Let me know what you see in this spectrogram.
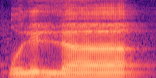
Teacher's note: قاف کو پر کر کے پڑھیں گے۔ لفظ اللہ کی لام سے پہلے والے حرف کے نیچے زیر آیا ہوا ہے، اس لیے لفظ اللہ کی لام کو باریک پڑھیں گے، پر نہیں کریں گے۔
